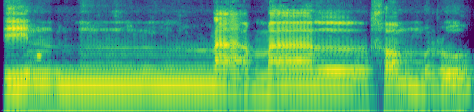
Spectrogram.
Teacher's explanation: nun tasdid dibaca ghunah atau mendengung ya. Ditahan biar tampak mendengungnya.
